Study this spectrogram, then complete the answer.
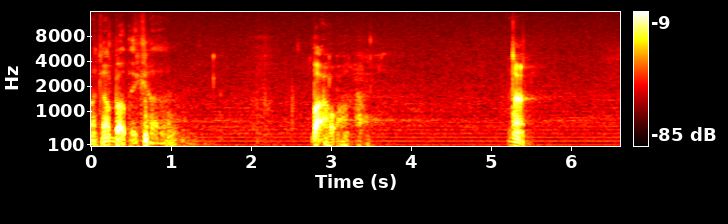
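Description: A man speaks in short bursts into a microphone.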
